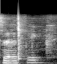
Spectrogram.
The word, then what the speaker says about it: sec: So normally these are pronounced as se cosec and uh cot.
